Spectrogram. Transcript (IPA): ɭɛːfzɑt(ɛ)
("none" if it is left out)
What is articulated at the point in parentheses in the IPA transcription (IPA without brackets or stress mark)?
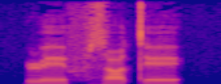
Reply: ɛ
